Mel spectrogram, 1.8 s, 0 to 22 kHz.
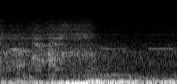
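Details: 1996 Mitsubishi Montero engine start after finding a loose battery terminal that seemed to stop the battery taking a charge, alternator tested good; a low rumble builds as the engine catches and settles into an even run; normal engine start.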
